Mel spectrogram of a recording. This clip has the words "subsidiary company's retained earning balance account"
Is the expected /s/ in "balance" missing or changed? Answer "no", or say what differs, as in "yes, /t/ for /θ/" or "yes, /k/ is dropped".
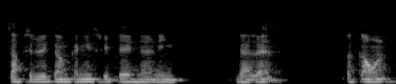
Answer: no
